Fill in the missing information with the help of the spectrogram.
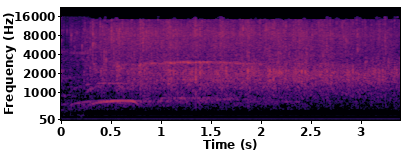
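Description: Steady audience applause, a dense wash of many hands clapping at an even loudness for a few seconds, with a brief faint whistle-like tone near the start.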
